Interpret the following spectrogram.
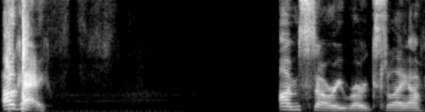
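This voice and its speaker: A woman's voice: on the low side, takes it slowly, bright, forceful tone, a little hiss or hum. A woman hosting a podcast in a casual, chatty way, repeating phrases for emphasis. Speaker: podcast host. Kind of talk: casual chat, announcing weekly team results.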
